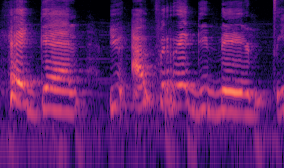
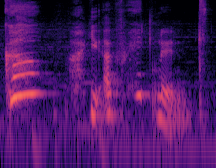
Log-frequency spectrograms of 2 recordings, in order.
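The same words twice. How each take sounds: First: Loud, high, slow joyful news; exuberant announcement. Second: Joyful repeat. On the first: Doctor telling the patient she is pregnant, loud and high. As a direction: announce it like a celebration. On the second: Doctor repeats. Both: Retold or imitated.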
